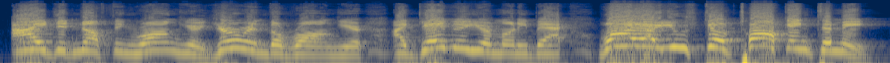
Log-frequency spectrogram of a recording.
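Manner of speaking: loud argument building to a high shout; angry rebuttal. Retold or imitated. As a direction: argue back hard, exploding on the final question. Acted quarrel with angry customer.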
